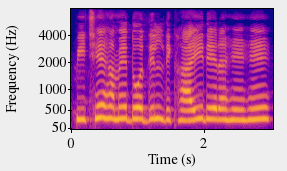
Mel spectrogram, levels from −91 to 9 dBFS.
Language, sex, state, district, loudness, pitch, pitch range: Hindi, female, Madhya Pradesh, Bhopal, -11 LUFS, 275 Hz, 260-285 Hz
